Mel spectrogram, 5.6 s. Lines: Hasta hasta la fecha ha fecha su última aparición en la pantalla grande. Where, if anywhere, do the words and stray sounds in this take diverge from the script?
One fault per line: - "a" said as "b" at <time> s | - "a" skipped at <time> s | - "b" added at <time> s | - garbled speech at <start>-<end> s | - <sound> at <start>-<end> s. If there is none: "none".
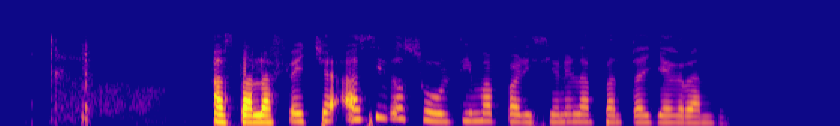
- "hasta" skipped at 1.7 s
- "fecha" said as "sido" at 2.4 s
